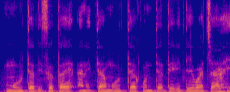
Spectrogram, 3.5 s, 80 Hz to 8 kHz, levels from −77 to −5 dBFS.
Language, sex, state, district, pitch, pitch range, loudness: Marathi, male, Maharashtra, Pune, 130 Hz, 125-140 Hz, -31 LUFS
